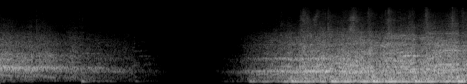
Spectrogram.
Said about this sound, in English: They're singing it. Taking They're singing our chant. Taking them long enough, but they finally got round to it. Uh, not very loud though.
